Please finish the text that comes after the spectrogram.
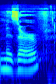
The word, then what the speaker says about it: Meserve: the correct pronunciation please good afternoon my name is meserve meserve okay and got it sorry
